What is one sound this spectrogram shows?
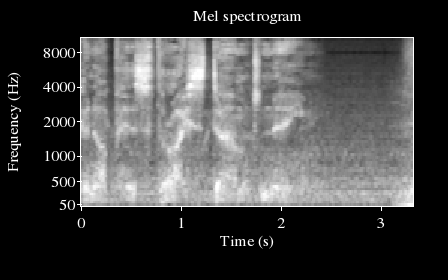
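A man speaks in a deep, gravelly voice with building anger.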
